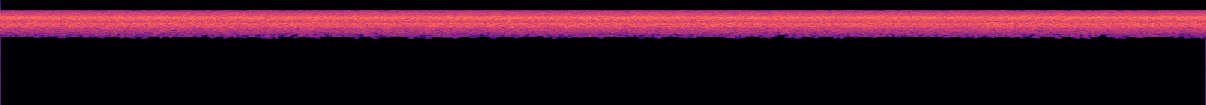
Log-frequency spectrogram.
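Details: Summer cicadas calling loudly in the heat. They make one sustained, high, rasping buzz that neither rises nor falls and carries on without interruption, with no other noise present.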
